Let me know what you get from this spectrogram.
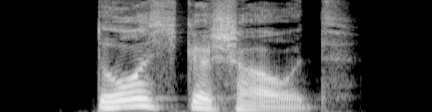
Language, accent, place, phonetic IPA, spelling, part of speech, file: German, Germany, Berlin, [ˈdʊʁçɡəˌʃaʊ̯t], durchgeschaut, verb, De-durchgeschaut.ogg
- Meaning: past participle of durchschauen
